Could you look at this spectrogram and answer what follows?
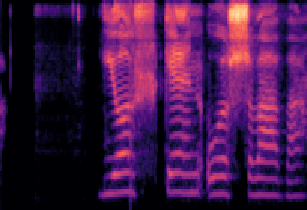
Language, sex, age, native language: Icelandic, female, 9, Icelandic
